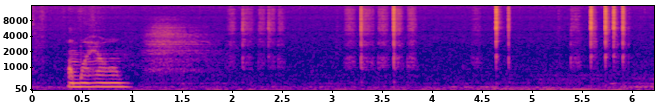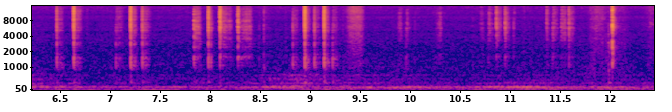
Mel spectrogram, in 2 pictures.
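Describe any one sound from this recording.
A marker scratches and taps softly on paper.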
